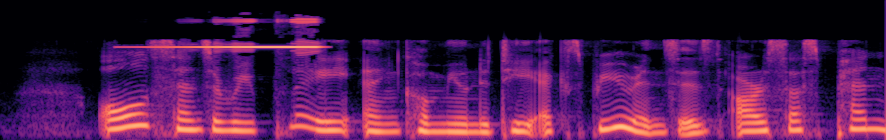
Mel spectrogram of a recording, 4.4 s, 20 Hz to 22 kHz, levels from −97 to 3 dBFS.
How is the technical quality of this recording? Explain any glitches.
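The recording has one clear technical problem, a burst of acoustic feedback early in the speech.

Loudspeaker feedback squeal, 0.57 to 1.66 s: the microphone is picking up a loudspeaker it feeds, and at 6.4 kHz the loop gain rises above one, so that frequency keeps reinforcing itself. It is heard as a thin, piercing whistle that swells over roughly three quarters of a second until it sits a few decibels above the speech, then cuts off at 1.66 s.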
